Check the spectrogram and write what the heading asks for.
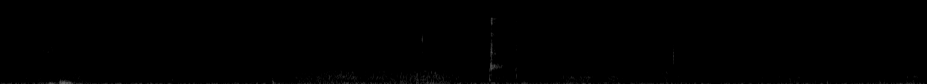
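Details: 5-week-old baby girl in active sleep with hiccups: a few brief, soft, jerky catches of breath in a quiet room, in keeping with newborn hiccups.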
